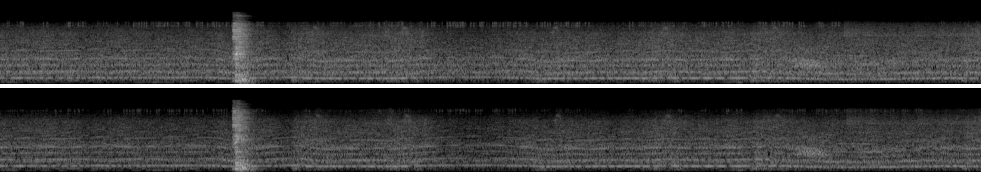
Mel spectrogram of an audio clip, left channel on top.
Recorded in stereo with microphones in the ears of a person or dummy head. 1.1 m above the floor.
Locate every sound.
2.3 s a door slam: 5° right (ahead or behind), 3.5 m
